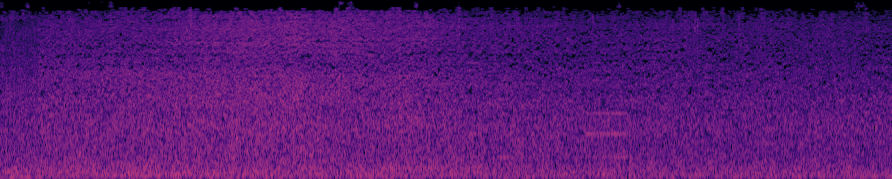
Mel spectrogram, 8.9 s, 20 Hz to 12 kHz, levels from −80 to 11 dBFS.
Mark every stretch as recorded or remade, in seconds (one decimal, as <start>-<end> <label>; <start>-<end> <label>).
0.0-8.9 recorded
